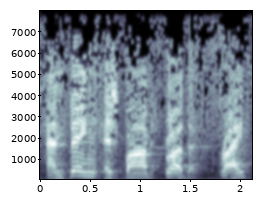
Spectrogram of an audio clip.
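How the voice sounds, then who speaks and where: Brash scheming barkeep, New York accent, pompous malapropisms, very bright and swooping, on a noisy old radio comedy. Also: male voice, on the high side, big pitch swings, unhurried, muffled recording, exaggerated voice. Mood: cocky. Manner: pompous malapropisms and slangy grammar. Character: brash, scheming tavern manager who mangles his words. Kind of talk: 1940s radio comedy acting.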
